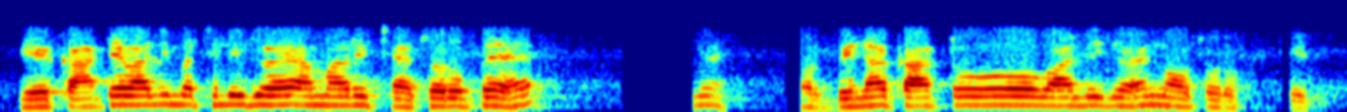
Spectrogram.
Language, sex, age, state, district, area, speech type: Urdu, male, 60+, Delhi, Central Delhi, urban, conversation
